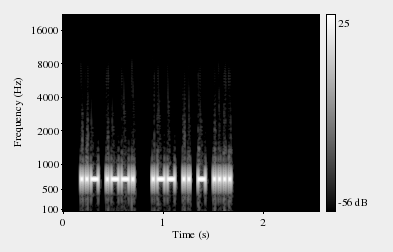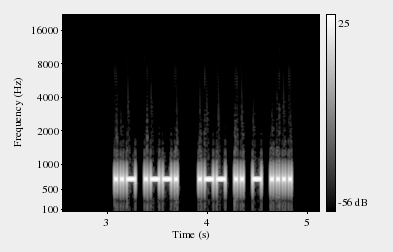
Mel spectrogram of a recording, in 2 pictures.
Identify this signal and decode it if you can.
Morse code, heard as a keyed tone, about 45 wpm, 700 Hz. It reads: UP WITH UP WITH
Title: Speed-Racing - Sets of 2 Words 40wpm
